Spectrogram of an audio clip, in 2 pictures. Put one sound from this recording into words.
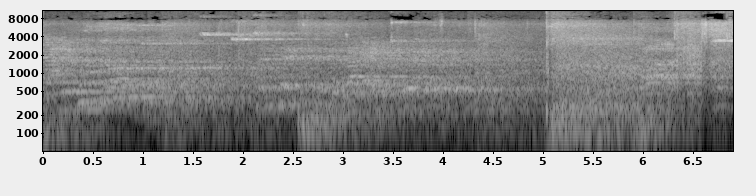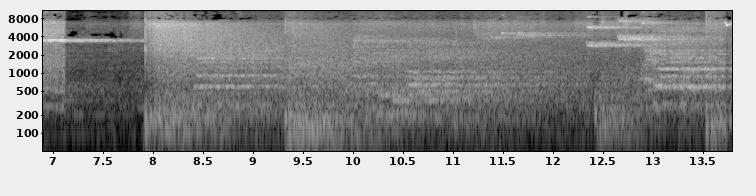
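A volleyball is struck with a hand with sharp slaps.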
